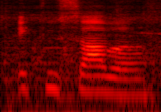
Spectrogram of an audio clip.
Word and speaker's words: Ikusaba: Makoto, well, all Kyoko told me was Mukuro Ikusaba, Ikusaba.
